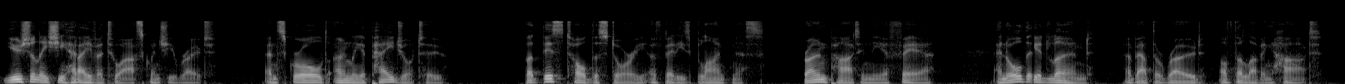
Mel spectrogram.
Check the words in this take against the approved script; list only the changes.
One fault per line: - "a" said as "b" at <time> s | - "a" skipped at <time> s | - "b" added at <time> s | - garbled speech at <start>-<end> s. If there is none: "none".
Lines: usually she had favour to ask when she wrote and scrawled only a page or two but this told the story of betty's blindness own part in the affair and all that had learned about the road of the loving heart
none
